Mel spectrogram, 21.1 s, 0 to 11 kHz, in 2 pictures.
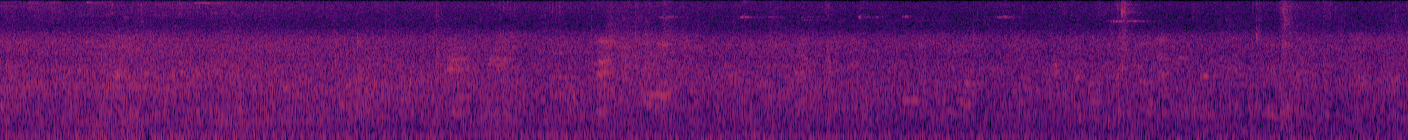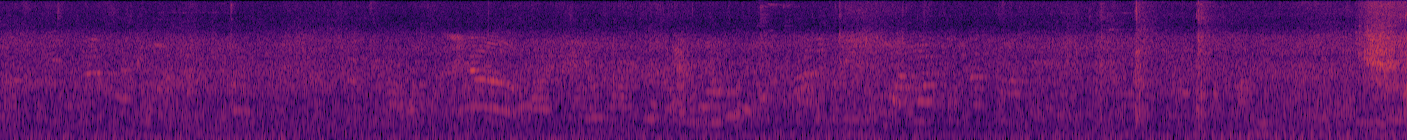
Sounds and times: traffic sound 0:00.0 - 0:09.8
walking in the Fruit and vegetable wholesale market area 0:00.0 - 0:21.1
traffic sound 0:14.2 - 0:21.1

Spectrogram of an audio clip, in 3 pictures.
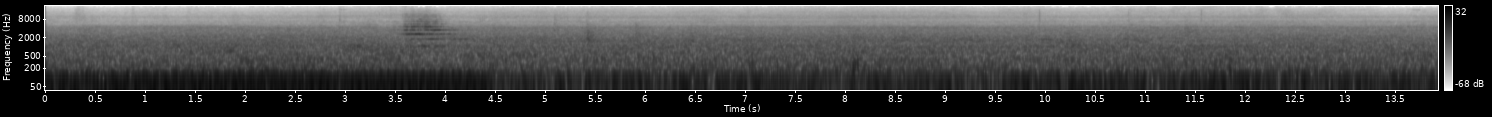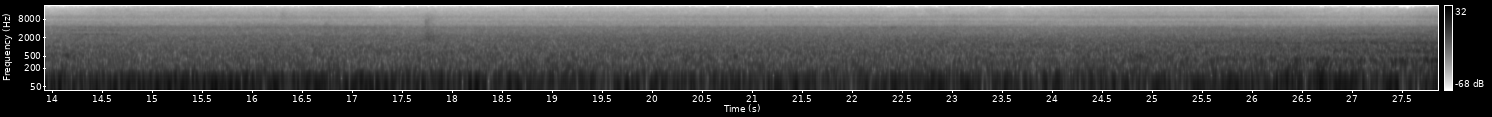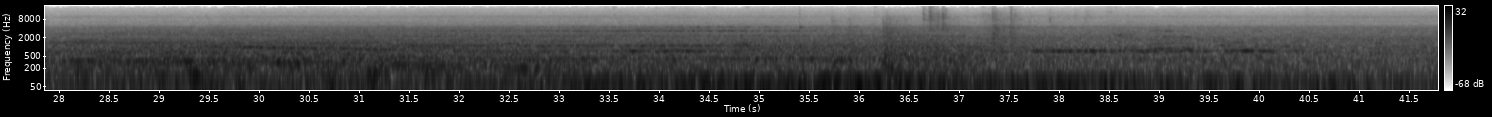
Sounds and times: several trams coming in, stopping and leaving the station again 0:00.0 - 0:41.7

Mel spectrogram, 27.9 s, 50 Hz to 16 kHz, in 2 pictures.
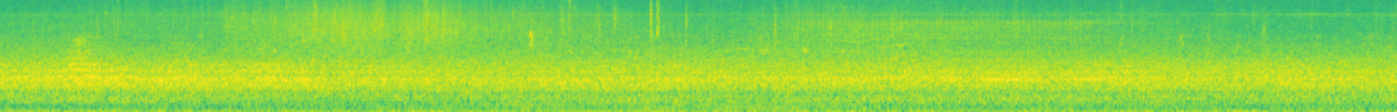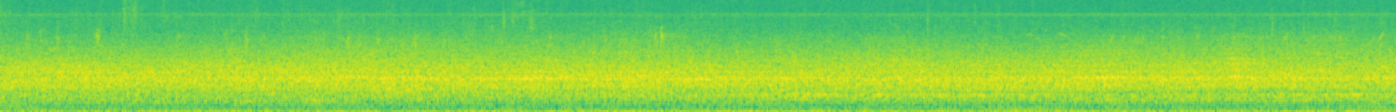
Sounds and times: din of the nearby freeway intersection 0:00.0 - 0:27.9
leaves in the wind 0:00.0 - 0:27.9
cicadas 0:00.1 - 0:15.0

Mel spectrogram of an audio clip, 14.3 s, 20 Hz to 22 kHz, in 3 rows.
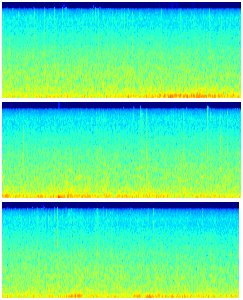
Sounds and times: afternoon thunderstorm 0:05.7 - 0:06.7

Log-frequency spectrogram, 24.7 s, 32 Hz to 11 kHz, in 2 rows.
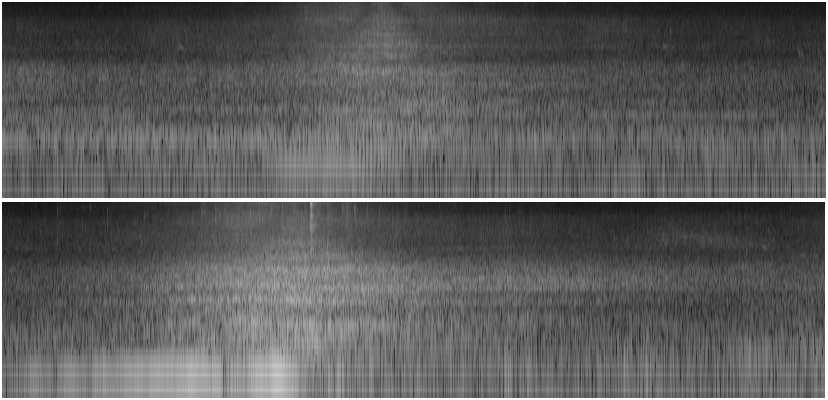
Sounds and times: Traffic Sound 0:00.0 - 0:24.7

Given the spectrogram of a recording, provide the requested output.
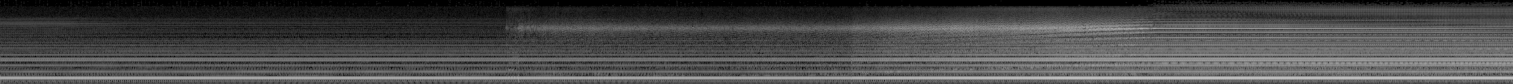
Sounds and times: Electromagnetic travel inside a train 0:05.1 - 0:15.1

